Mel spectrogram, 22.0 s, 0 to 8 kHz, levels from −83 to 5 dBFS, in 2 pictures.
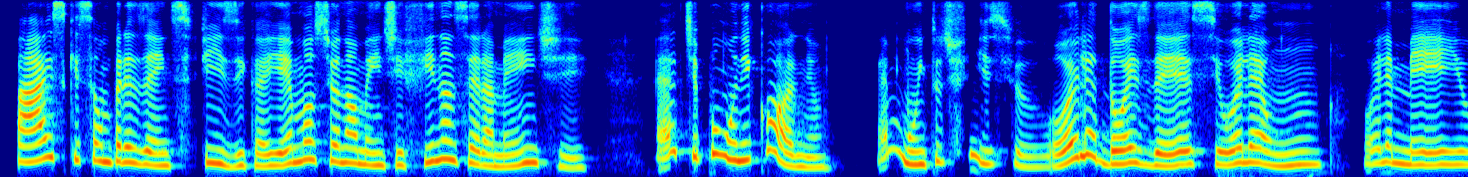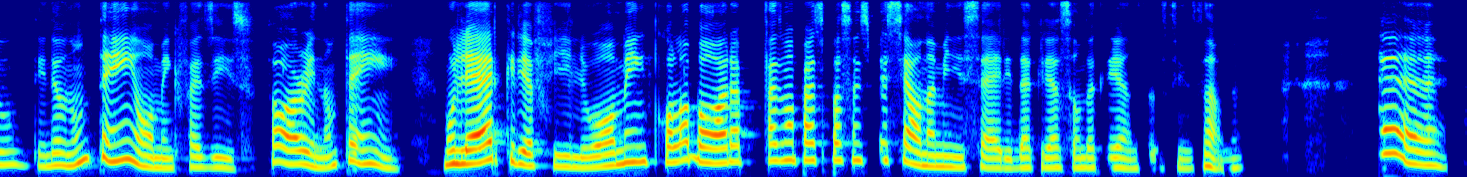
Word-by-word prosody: Pais 295 +7 +6
que 305 - -4
são 285 -2 +2
presentes 225 -6 +1
física 205 -5 0
e 205 +1 +2
emocionalmente 245 -5 +1
e - - -6
financeiramente, 220 - 0 0.5
é - - -1
tipo 405 -2 0
um 380 - +4
unicórnio, 285 - +2 0.4
é - - -7
muito 220 +2 +2
difícil, 225 - -6
ou 200 +7 +3
ele 350 +6 +6
é 370 - +3
2 230 -1 +4
desse, 220 +3 +2
ou 220 +2 +4
ele 250 +1 +2
é 250 -2 +3
1 215 +2 -2 0.3
ou - - -8
ele 255 +2 -1
é - - -2
meio, 220 -1 0
entendeu? 195 +1 -6
Não 245 +9 -1
tem 305 -4 +1
homem 170 -5 -2
que 160 - -12
faz 170 -1 -9
isso, 160 -3 -9
sorry, 230 -6 +1
não 170 +5 -6
tem, 230 - -4 0.3
mulher 235 +6 +6
cria 230 -8 0
filho, 180 -3 -7
homem 225 +9 0
colabora, 260 -1 +2 0.2
faz 285 0 -3
uma 295 0 -1
participação 290 0 -3
especial 285 -5 -2
na 190 - -1
minissérie 170 -3 -5
da 165 +1 -6
criação 165 0 -8
da 165 - -7
criança, 165 -2 -9
assim 150 0 -15
sabe. 160 -2 -7 1.0
É 230 - +2
225 Hz, 155 wpm, -20 LUFS, 190-270 Hz, 1.0 s, Pais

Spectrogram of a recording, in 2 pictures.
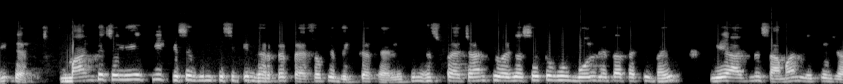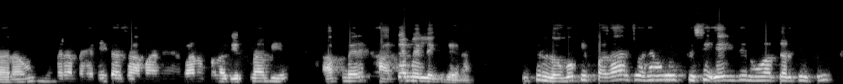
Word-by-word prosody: ठीक - - -3
है। - - +3 0.5
मान 175 +4 -1
के 230 - +5
चलिए 220 0 +3
कि 230 +1 -3
किसी 195 +2 +4
दिन 190 0 -1
किसी 185 0 0
के 190 - +3
घर 150 -2 +2
पे 175 - +1
पैसों 135 +4 0
की 170 +3 +1
दिक्कत 125 +4 -2
है 105 - +1
लेकिन 120 +9 -3
इस 165 0 -3
पहचान 170 +1 +1
की 195 - +4
वजह 175 0 +4
से 195 - +6
तो - - +6
वो 195 0 +4
बोल 170 +2 +3
देता 175 0 +2
था - - +4
कि 175 - 0
भाई 150 - +3 0.5
ये 170 - +6
आज 155 0 +1
मैं - - -1
सामान 145 +3 0
लेके 145 +1 -2
जा 115 -2 +2
रहा - - +1
हूँ। 150 - -8
मेरा 140 0 -5
महीने 125 +4 -7
का 145 - +1
सामान 135 -2 -1
है, 130 - -31
हज़ारों 135 +3 -2
का - - -14
मतलब 135 - 0
जितना 145 +2 +1
भी 145 - -1
है, 140 - -3 0.4
आप - - -3
मेरे 160 +2 +1 0.2
खाते 180 +8 +1
में 175 - +4
लिख 145 -4 +3
देना। 105 -3 -2 0.6
लेकिन 180 +6 -4
लोगों 150 +5 +2
की 210 - -2
पगार 195 +6 +1
जो 210 - +3
है 200 - +2
वो 210 - +4
किसी 195 +2 +1
एक 190 0 -2
दिन 205 -2 -3
हुआ 185 0 +1
करती 175 +1 0
थी 200 +4 -6
165 Hz, 240 wpm, -13 LUFS, 140-185 Hz, 0.6 s, से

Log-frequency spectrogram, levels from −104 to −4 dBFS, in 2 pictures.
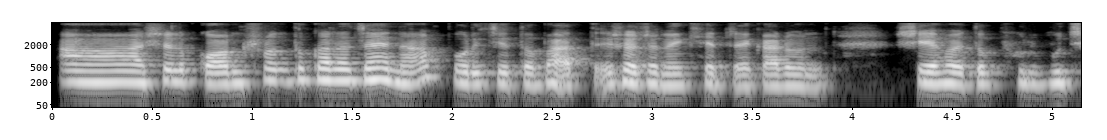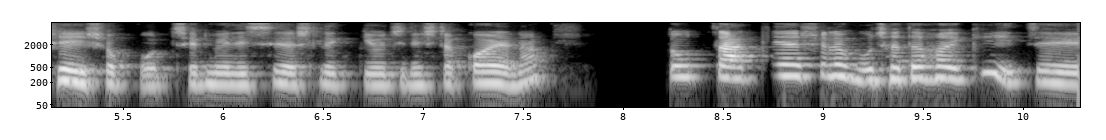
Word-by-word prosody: আ - - +1 0.4
আসলে 205 +1 0
কনফ্রন্ট 190 +5 +2
তো - - 0
করা 225 -1 +6
যায় 235 0 +7
না 180 - +1 0.2
পরিচিত 180 -1 -2
বা - - +1
আত্মীয় 180 - -6
স্বজনের 180 -3 +2
ক্ষেত্রে। 175 -1 -4
কারণ 160 0 0 0.5
সে 190 - +2
হয়তো 180 -1 +2
ভুল 185 +1 -9
বুঝে 195 +4 +2
এসব 185 -2 -3
করছে। 155 +2 -6
মেইনলি 170 -1 -2
সিরিয়াসলি 175 -1 -3
কেউ 170 -1 -4
জিনিসটা 165 +2 -6
করে 190 -1 +5
না। - - -4 0.7
তো - - -1 0.2
তাকে 255 0 +5
আসলে 295 +1 -2
বুঝাতে 245 +4 +1
হয় 255 -2 +3
কি 365 - -4 0.2
যে 200 - -3
185 Hz, 185 wpm, -22 LUFS, 175-220 Hz, 0.7 s, যায়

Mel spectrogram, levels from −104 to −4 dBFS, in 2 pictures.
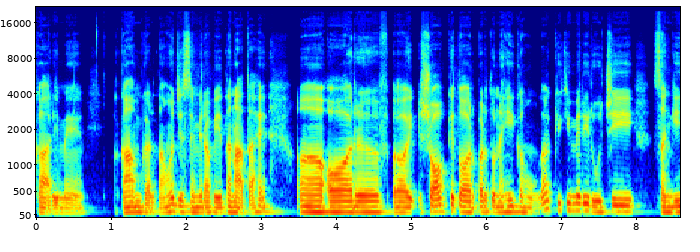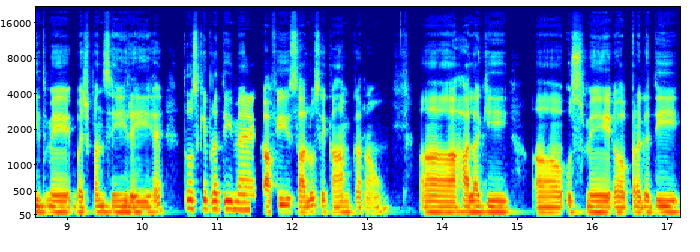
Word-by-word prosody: कार्य 95 -1 -1
में 90 -2 -7 0.5
काम 100 +1 +2
करता 90 -3 -4
हूँ, 120 +4 +1
जिससे 105 -1 -2
मेरा 100 0 0
वेतन 95 +2 0
आता 90 -2 0
है। 110 - -3
अ, 110 -1 -13
और 105 -1 +5 0.3
फ 105 0 -12
अ, 100 -1 0
शौक 120 +1 +2
के 130 - +3
तौर 105 0 +3
पर 105 0 0
तो 105 - -2
नहीं 105 +2 -1
कहूँगा, 100 - -4
क्योंकि 135 0 -3
मेरी 135 0 +2
रुचि 105 +2 0 0.5
संगीत 105 +1 +1
में 105 0 +1
बचपन 105 +2 -2
से 105 - -2
ही 105 0 +2
रही 100 0 +2
है, 130 +7 -4 0.3
तो 165 - 0
उसके 160 0 0
प्रति 155 0 +3
मैं 145 0 +1 0.2
काफ़ी 120 +3 +1
सालों 105 -1 0
से 110 - -2
काम 105 0 -3
कर 95 - -4
रहा 90 -1 -7
हूँ। 95 +2 -9 0.5
अ, 100 -1 +3
हालाँकि 105 -1 +2 0.4
अ, - - 0 0.4
उसमें 105 0 +1
अ, 100 -1 0
प्रगति 105 +1 0
105 Hz, 170 wpm, -23 LUFS, 100-110 Hz, 0.5 s, और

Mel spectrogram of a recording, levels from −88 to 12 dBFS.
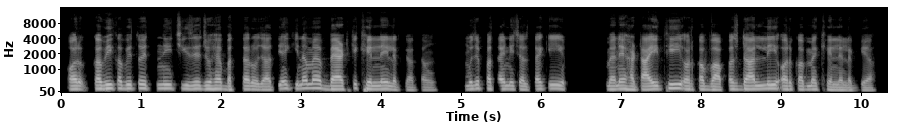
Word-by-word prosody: और 145 0 +2
कभी-कभी 160 +1 +3
तो 170 +2 -1
इतनी 165 0 0
चीज़ें 150 -1 0
जो 145 +1 +2
है 145 0 +3
बत्तर 135 +1 -1
हो 130 - 0
जाती 120 +4 -2
है 160 - +1
कि 160 +1 -5
न 170 - +2
मैं 180 0 +3
बैठ 135 -1 +4
के 175 - -4
खेलने 145 -3 +1
ही 145 - +3
लग 125 -4 -3
जाता 110 0 -10
हूँ। 105 0 -10 0.4
मुझे 145 +3 0
पता 145 -2 -3
ही 140 - +2
नहीं 145 -1 -2
चलता 130 +2 -2
कि 155 -1 -1 0.5
मैंने 140 +2 +2
हटाई 125 +3 +2
थी 175 0 +4
और 140 -5 0
कब 130 -2 -1
वापस 125 +3 +1
डाल 140 -1 +4
ली 155 +2 +3
और 140 -3 0
कब 130 -1 -1
मैं 135 0 0
खेलने 115 -3 -3
लग 100 -2 -6
गया। 100 -2 -6
140 Hz, 240 wpm, -22 LUFS, 130-155 Hz, 0.5 s, बैठ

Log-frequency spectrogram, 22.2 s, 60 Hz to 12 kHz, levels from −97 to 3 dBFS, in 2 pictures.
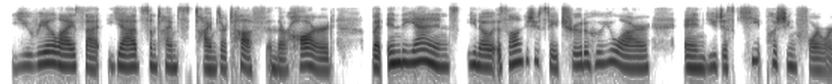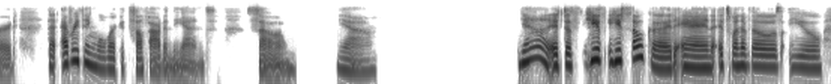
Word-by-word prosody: you 190 +2 -10
realize 205 -3 +2
that, 165 -3 -1
yeah, 185 -1 +2
sometimes 180 -3 -5
times 165 0 -2
are 160 - -4
tough 150 -1 -1
and 165 -6 -7
they're 140 0 -3
hard, 175 -6 +2 0.5
but 170 -2 +3
in 225 +3 +4
the 240 0 +1
end, 220 -8 +3 0.2
you 210 -1 -2
know, 180 -2 +1
as 180 - -4
long 235 +3 +2
as 275 - 0
you 255 - -6
stay 175 -7 -5
true 200 +3 -2
to 215 - -2
who 215 +2 -7
you 240 +1 -3
are 170 -1 0 0.5
and 170 -2 -1
you 185 +1 -5
just 175 -1 -4
keep 270 0 -7
pushing 200 -4 +1
forward, 155 -4 -6 0.4
that - - -4
everything 230 -2 +2
will 160 -2 -6
work 155 -1 -5
itself 145 0 -7
out - - -3
in - - -10
the - - -11
end - - -11 0.5
so, 190 - -7 0.6
yeah. 145 -4 -9 2.0
Yeah, 270 +2 +3
it 195 -1 +4
does 200 -2 +2
he's 270 +5 +8
he's 255 +2 +6
so 320 +3 +5
good, 160 - +1
and 170 -2 +3
it's 195 -1 -2
one 195 0 +2
of 195 0 0
those 185 -1 +1
you 170 -2 -4
185 Hz, 155 wpm, -24 LUFS, 170-220 Hz, 2.0 s, he's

